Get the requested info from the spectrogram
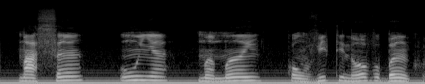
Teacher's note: viu como parece que a gente fica meio fanho isso é uma vogal nasal quando ficamos resfriados com nariz entupido as vogais nasais ficam alterados · quando são produzidas o ar passa pelo nariz resultando num som anasalado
